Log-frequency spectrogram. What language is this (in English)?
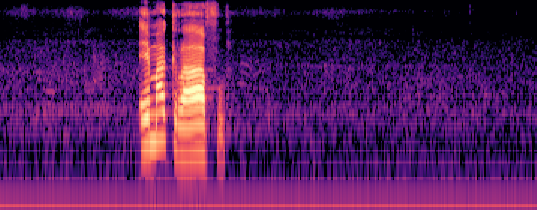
Swati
